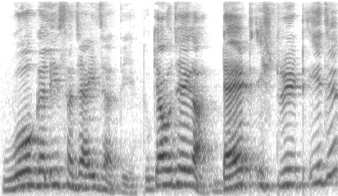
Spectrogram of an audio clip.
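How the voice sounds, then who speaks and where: A man's voice: high voice, big pitch swings, slow. Joking male grammar teacher. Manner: joking, keeps checking students understand. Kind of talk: classroom lecture.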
